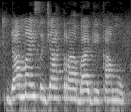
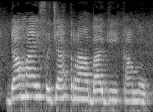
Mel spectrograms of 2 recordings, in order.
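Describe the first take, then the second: The two takes are said the same way.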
